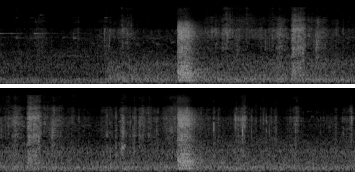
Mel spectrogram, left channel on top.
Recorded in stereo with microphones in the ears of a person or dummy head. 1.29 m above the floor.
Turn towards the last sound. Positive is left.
turn(degrees=5)  # may be behind; listen again after turning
